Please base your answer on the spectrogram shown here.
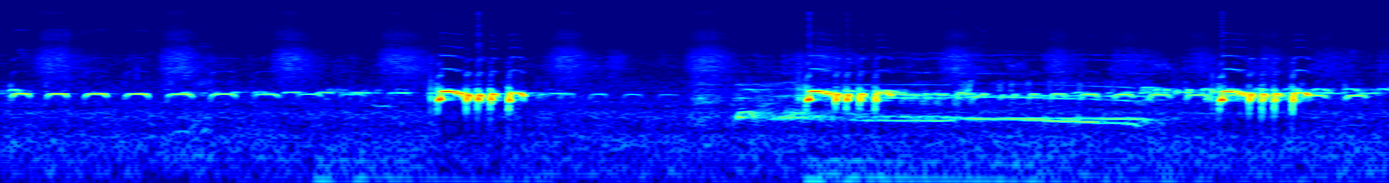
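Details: Lure recording of local zebra doves meant to draw answering calls: a steady string of short even coos, three loud stuttering phrases, and a long lower drawn note in the middle.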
